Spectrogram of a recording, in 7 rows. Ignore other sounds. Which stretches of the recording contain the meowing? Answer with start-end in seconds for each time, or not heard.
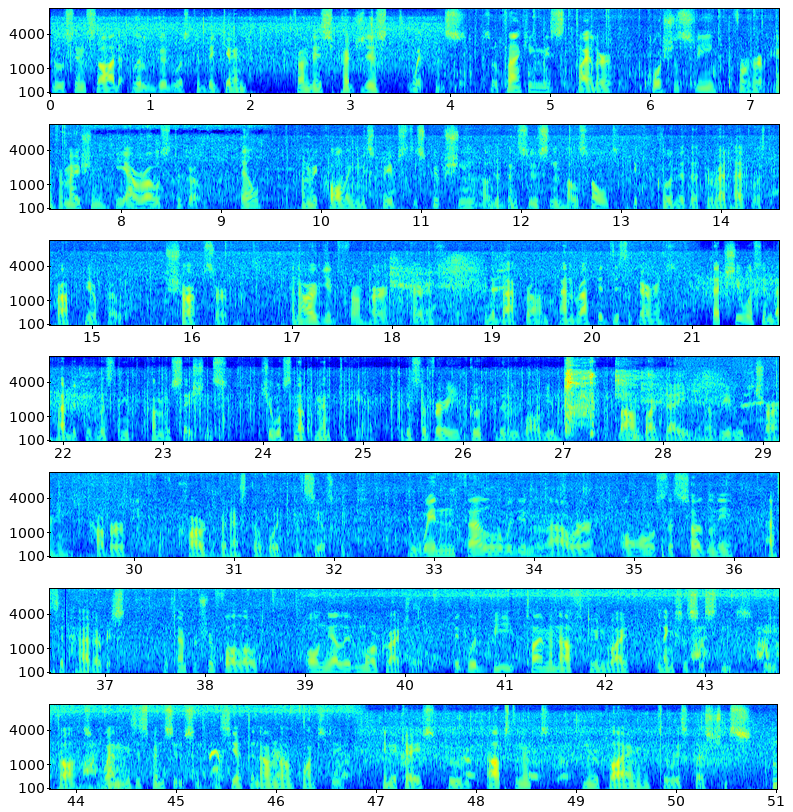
17.9-19.2, 27.8-29.2.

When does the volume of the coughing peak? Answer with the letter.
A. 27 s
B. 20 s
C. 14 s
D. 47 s
A.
